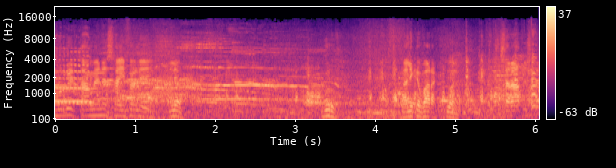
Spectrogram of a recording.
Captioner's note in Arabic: نقيق الديوك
